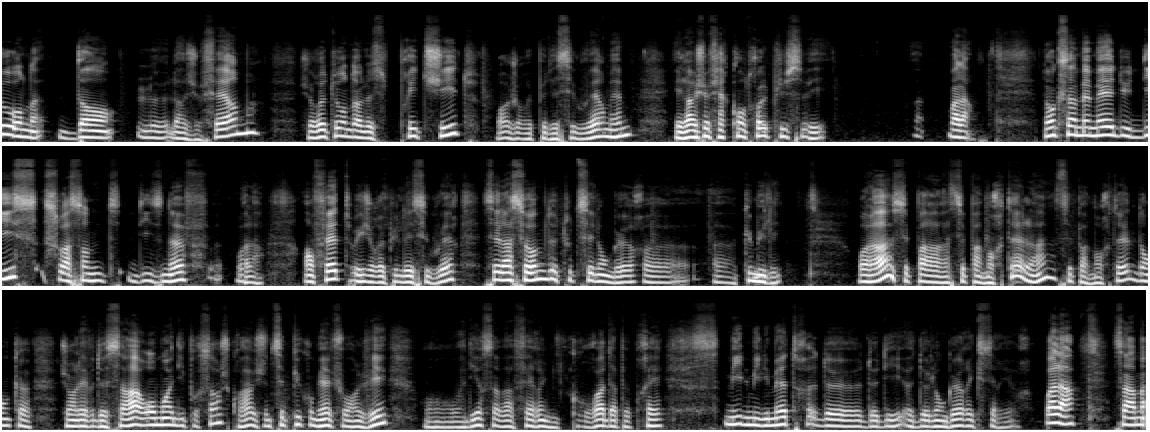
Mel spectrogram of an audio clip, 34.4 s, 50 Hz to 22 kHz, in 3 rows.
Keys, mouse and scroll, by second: 2.5 click, 4.0 click, 7.5 ctrl+v, 7.5 ctrl+v, 8.0 ctrl+click, 8.6 ctrl+v, 8.6 ctrl+v, 10.2 click, 33.7 click.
